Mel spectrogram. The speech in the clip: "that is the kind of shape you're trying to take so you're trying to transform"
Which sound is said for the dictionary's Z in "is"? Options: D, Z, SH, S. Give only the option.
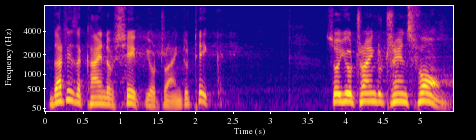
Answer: Z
